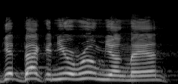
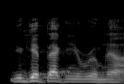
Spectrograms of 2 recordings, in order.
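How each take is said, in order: First: High, loud imitation of a stern stepfather; retold angry order. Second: Firm but unshouted command, lightly acted; reined-in imitation of a stern stepfather; retold controlled order. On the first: Stepfather orders boy to his room, acted angry shout. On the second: Stepfather repeats order to boy, mildly stern.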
